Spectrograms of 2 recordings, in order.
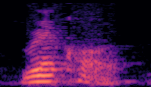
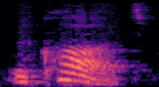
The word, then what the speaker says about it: record: The first one, the stress is more on the first syllable, record, record. And the second one, record, record.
